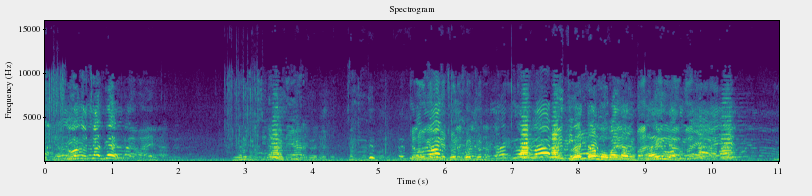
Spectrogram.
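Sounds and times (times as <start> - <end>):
low rumble of background noise: 0.0 - 11.0
men calling out: 3.2 - 11.0.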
